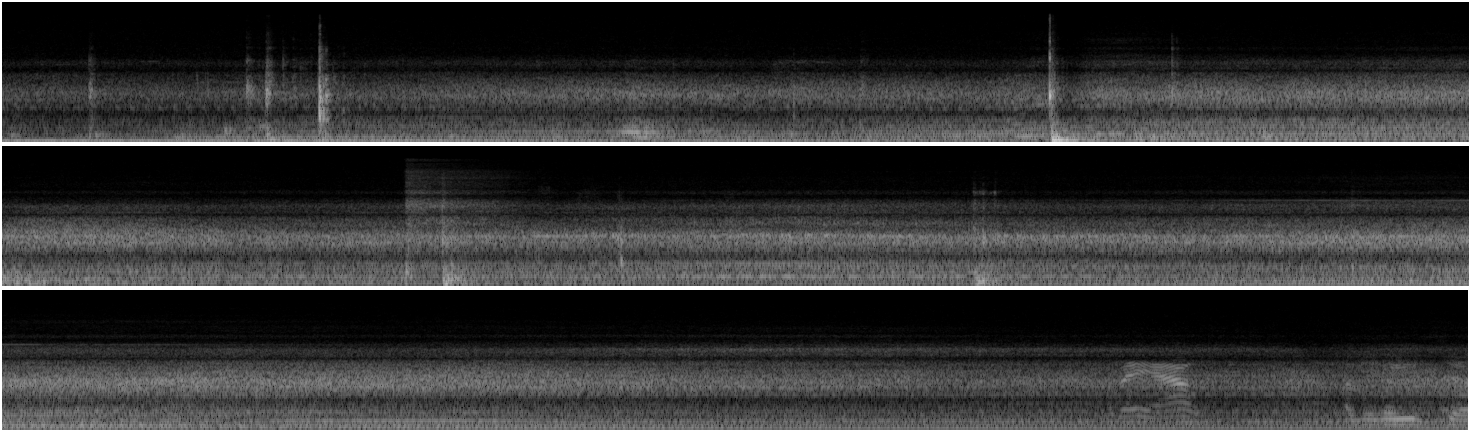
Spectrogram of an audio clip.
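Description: Steady engine and road-traffic noise around a fire rescue truck, broken by several sharp knocks and clunks, the loudest about five seconds in. Indistinct voices come in near the end.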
